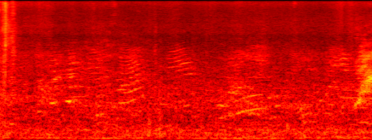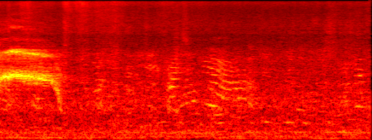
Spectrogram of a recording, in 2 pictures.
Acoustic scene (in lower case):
park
